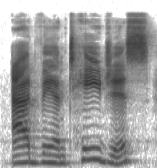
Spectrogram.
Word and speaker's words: advantageous: We have advantage, disadvantage, advantageous. Notice that when we add the us, this A takes on a long A sound. Let me point that out again. We have advantage versus advantageous.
